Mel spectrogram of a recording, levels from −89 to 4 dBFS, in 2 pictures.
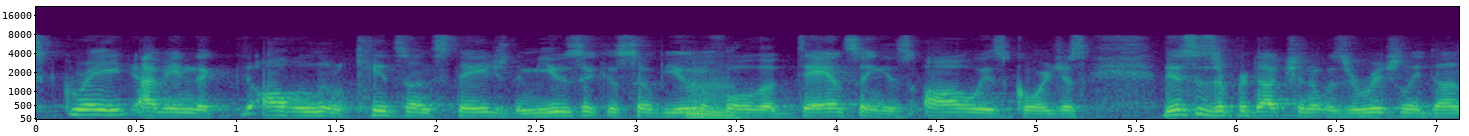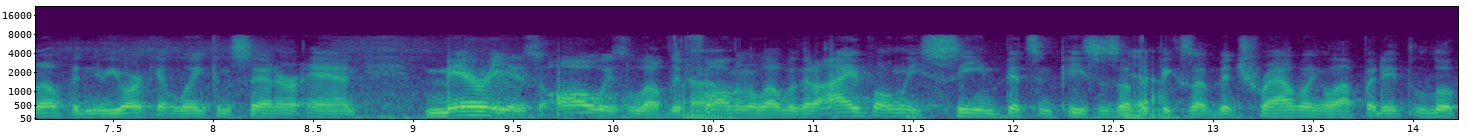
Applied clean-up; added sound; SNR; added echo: none; none; none; none.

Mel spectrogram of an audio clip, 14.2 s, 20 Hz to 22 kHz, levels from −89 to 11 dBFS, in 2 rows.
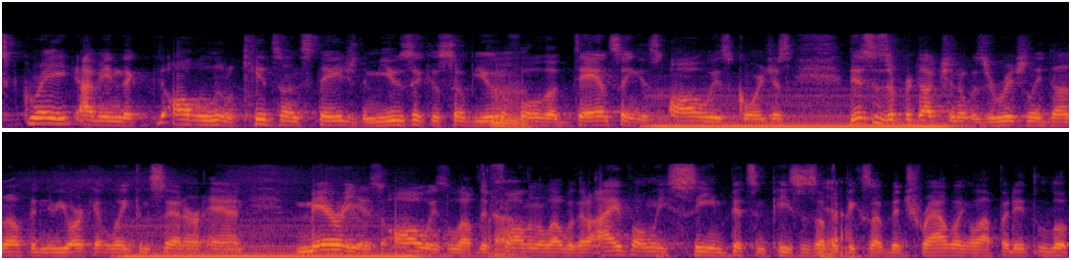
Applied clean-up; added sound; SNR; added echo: none; Bowed string instrument; 3 dB; none.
